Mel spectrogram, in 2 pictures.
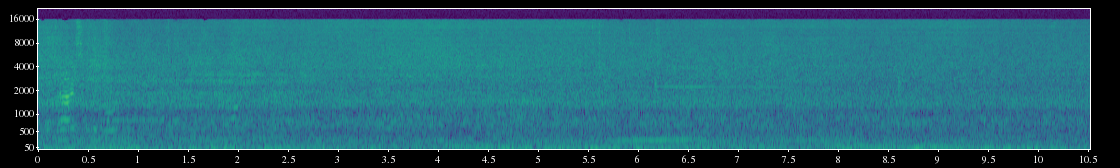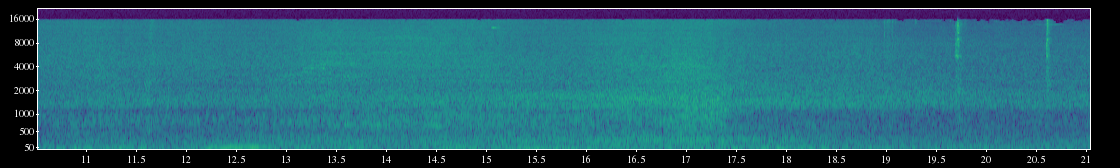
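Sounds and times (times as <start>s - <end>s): passers-by talking faintly: 0.0s - 19.2s
traffic rumble: 0.0s - 21.0s.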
